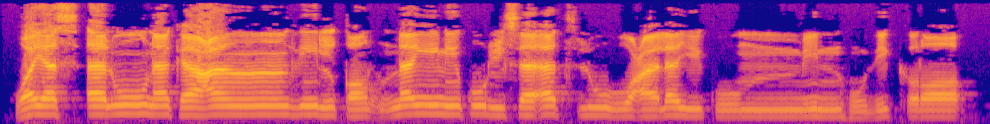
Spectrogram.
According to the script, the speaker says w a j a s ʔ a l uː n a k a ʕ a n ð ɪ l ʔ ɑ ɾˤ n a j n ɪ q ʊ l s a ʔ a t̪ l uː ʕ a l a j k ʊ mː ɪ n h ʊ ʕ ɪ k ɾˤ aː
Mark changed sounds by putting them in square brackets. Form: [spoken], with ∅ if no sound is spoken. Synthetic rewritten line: w a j a s ʔ a l uː n a k a ʕ a n ð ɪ l [q] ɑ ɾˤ n a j n ɪ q ʊ l s a ʔ a t̪ l uː ʕ a l a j k ʊ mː ɪ n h ʊ [ð] ɪ k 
